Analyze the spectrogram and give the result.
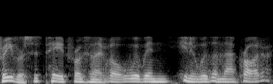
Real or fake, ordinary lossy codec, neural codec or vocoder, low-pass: fake; AAC, 16 kbps; codec, 16 kHz in and 24 kHz out, 0.4 kbps, LongCat-Audio-Codec, four codebook decoder; 3.6 kHz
